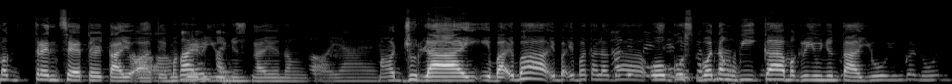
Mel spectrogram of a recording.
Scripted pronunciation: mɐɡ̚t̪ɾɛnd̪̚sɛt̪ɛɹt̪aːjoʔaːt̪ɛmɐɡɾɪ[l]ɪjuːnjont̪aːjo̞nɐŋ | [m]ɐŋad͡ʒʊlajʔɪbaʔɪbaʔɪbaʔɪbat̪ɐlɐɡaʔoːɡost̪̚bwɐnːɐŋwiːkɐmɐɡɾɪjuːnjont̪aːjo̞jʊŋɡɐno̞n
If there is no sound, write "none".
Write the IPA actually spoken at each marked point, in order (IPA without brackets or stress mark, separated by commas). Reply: ɾ, m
